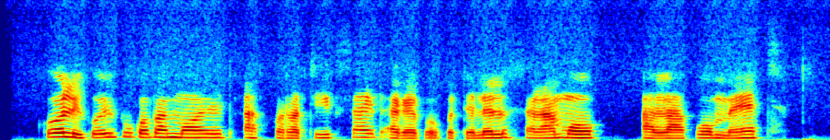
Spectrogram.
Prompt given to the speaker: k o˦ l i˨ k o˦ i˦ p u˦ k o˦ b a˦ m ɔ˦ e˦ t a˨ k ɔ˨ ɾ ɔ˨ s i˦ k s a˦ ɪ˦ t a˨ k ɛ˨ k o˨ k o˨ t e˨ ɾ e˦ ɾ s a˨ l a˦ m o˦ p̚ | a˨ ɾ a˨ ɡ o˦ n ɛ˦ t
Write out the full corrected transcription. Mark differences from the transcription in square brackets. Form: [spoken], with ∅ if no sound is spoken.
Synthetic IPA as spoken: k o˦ l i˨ k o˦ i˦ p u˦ k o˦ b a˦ m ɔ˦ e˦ t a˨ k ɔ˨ ɾ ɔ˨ [t] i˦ k s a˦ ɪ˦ t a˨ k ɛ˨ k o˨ k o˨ t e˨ [l] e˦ [l] s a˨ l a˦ m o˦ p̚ | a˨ [l] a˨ [k] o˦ [m] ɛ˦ t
